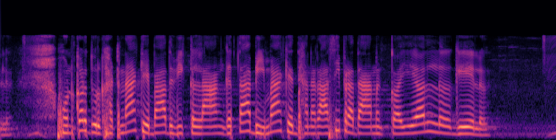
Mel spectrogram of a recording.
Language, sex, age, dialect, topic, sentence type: Maithili, female, 18-24, Southern/Standard, banking, statement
